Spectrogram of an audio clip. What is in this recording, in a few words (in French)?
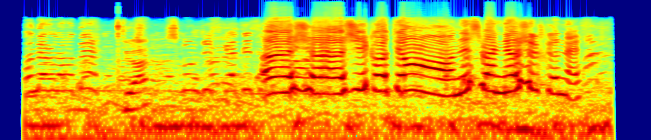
Compter espagnol, Les enfants du quartier comptent en différentes langues; j'ai compté en espagnol, je connais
